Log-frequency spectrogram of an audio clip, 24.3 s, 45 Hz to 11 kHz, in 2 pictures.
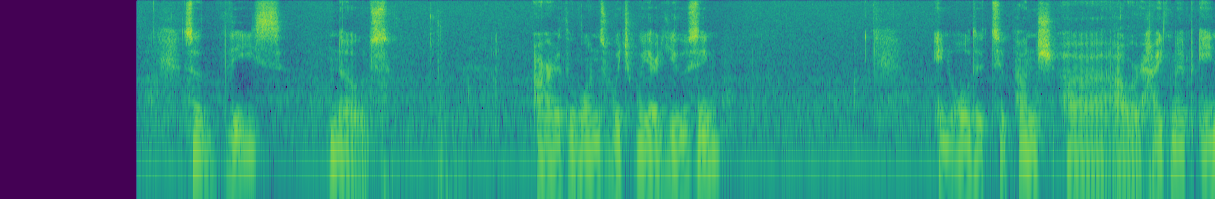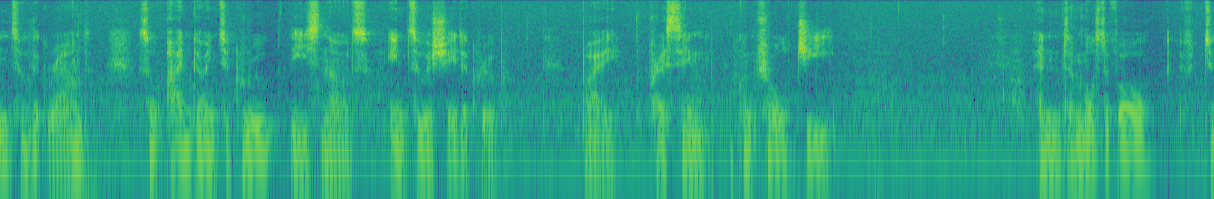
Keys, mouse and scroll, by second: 4.0-5.0 shift+middle drag, 5.0-5.9 scroll down 1, 5.9 click, 11.2-13.0 drag, 13.0 b, 20.2 ctrl+g, 21.7-23.0 drag.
